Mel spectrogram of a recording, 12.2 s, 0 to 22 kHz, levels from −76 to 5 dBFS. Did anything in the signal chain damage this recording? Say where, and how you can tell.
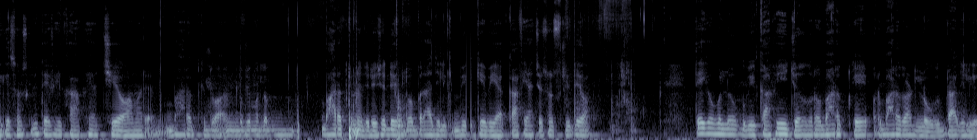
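Yes. The speech has chunks out of order at 3.0 to 3.12 s and again at 5.82 to 5.94 s. Each spot is a brief jumbled stutter, about 0.12 s long, which fits two 60 ms chunks trading places. One chunk arrived or was written one slot late and plays after its successor. Nothing is missing, but the swap leaves three hard joins per event. This points to the buffer or network reordering stage.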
